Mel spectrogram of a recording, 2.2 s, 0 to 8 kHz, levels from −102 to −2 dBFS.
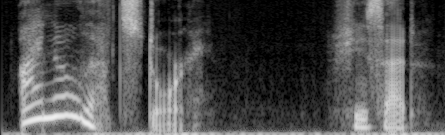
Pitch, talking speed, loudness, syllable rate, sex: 305 Hz, 160 wpm, -19 LUFS, 4.8 syllables/s, female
